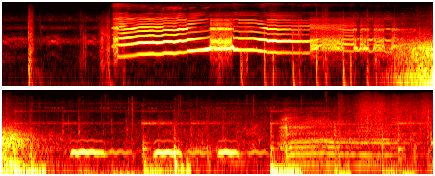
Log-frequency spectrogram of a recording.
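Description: A high, rising cartoon scream lasting about two seconds, followed by a falling whoosh and a few short repeated low notes.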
